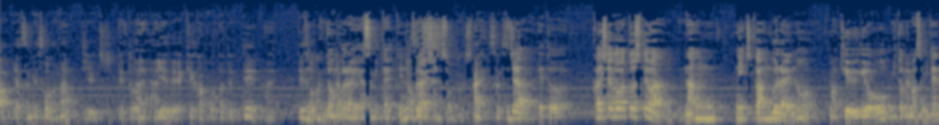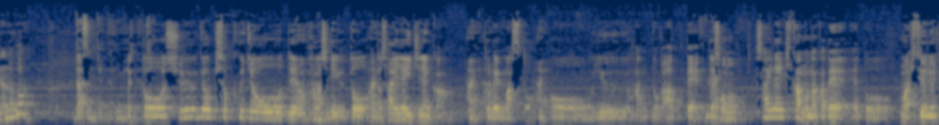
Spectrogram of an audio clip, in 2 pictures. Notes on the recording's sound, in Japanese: 今回は初のランチ収録。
